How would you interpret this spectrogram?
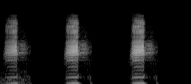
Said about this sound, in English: Oh, the quack.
